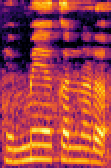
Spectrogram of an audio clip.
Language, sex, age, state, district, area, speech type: Kannada, female, 30-45, Karnataka, Davanagere, rural, spontaneous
